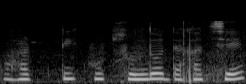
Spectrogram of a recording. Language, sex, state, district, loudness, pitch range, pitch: Bengali, female, West Bengal, Jhargram, -27 LUFS, 235-255 Hz, 240 Hz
